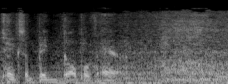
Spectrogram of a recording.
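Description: A voice for about the first second, then a steady low rumbling noise that builds from about halfway through.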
